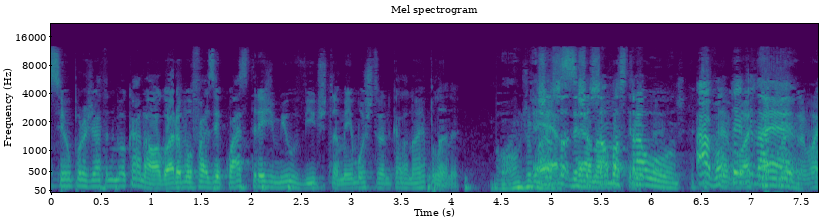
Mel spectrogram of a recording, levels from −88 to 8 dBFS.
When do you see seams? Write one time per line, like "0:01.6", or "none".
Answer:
0:04.3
